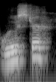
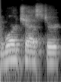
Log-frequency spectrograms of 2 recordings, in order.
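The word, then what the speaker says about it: Worcester: paper on that um they pronounce it Wooster yes they do well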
